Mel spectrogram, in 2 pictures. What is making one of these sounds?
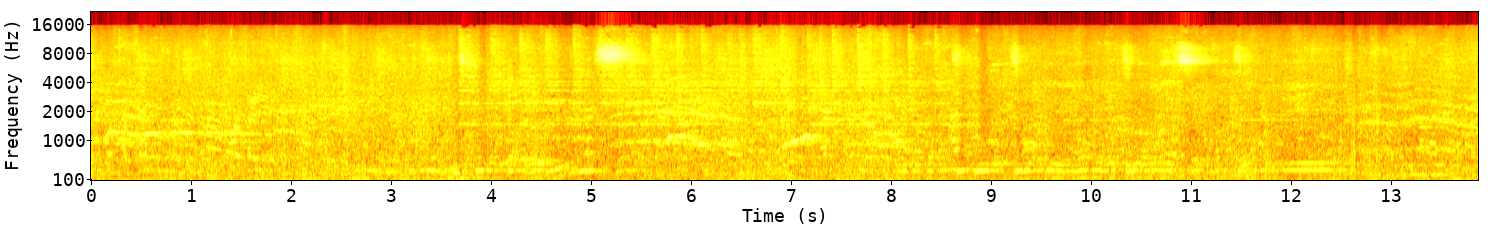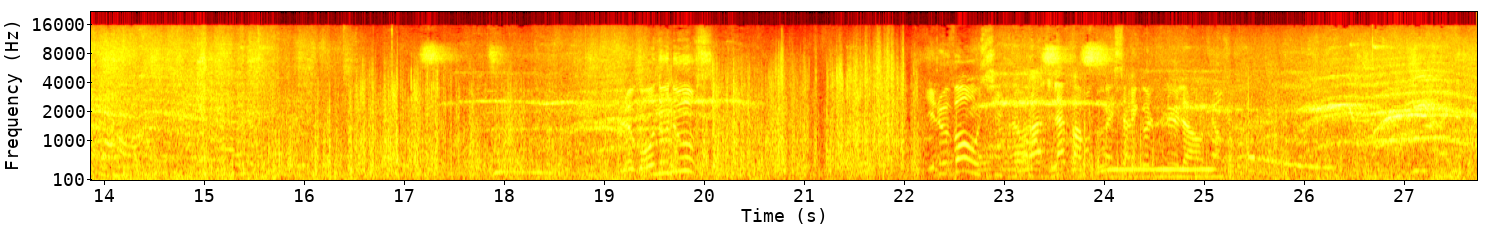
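A fairground ride whirs and rumbles as it spins.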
